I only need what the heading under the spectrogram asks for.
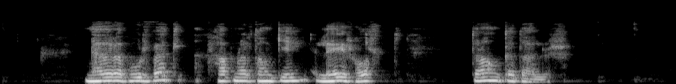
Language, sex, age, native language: Icelandic, male, 50-59, Icelandic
